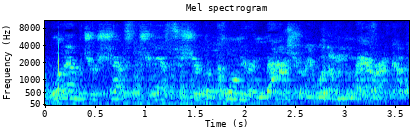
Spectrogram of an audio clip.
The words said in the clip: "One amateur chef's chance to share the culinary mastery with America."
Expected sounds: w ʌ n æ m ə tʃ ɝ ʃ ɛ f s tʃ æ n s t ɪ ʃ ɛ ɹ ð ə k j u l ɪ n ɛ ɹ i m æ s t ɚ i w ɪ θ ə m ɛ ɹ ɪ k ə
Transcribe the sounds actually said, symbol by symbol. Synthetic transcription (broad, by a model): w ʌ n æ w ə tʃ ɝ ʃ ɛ s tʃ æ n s t ɪ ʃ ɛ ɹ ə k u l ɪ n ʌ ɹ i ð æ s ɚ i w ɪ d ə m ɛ ɹ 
